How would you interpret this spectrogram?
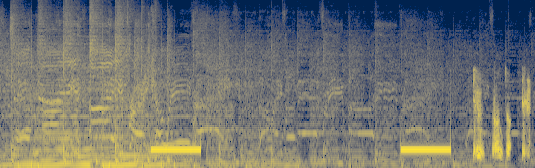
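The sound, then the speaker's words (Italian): Two long, steady electronic ringback tones of an outgoing phone call, each about a second, spaced several seconds apart over faint background talk and noise, followed by a few brief higher sounds at the end. “Adesso lo chiamo.”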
